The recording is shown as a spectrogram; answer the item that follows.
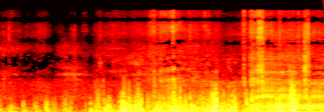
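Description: Small gasoline engine of a power ice auger, pull-started: it catches about a second in and keeps running with a rapid low sputter.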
